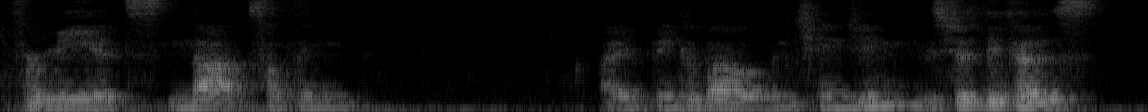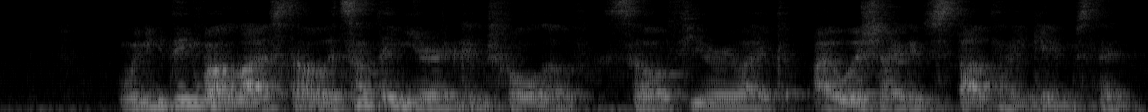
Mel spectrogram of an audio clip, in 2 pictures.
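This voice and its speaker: Calm twenty-year-old man, lowish voice. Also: moderate pace, distant mic. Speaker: podcast co-host. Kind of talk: casual chat. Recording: roomy sound, mic set back, faint ambience.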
